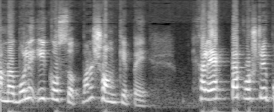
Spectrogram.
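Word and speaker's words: ECOSOC: সামাজিক পরিষদ বলতে কষ্ট হয় না আমরা বলি ইকোসক মানে সংক্ষেপে খালি একটা প্রশ্নই পড়বো আমরা মেম্বার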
